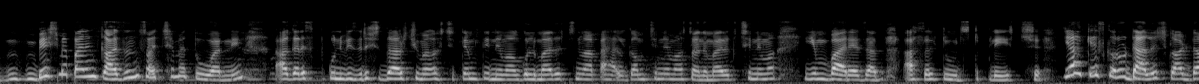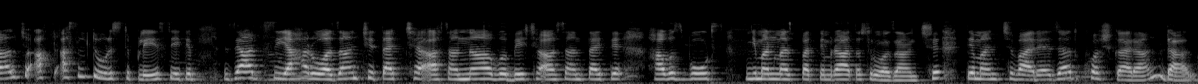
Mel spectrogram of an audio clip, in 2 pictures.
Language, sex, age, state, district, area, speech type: Kashmiri, female, 18-30, Jammu and Kashmir, Budgam, urban, spontaneous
